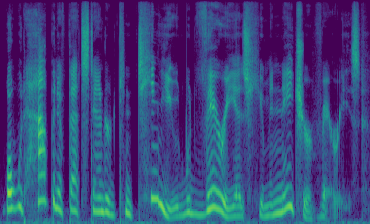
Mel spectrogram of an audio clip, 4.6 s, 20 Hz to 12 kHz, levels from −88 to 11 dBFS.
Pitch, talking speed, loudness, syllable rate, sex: 205 Hz, 170 wpm, -19 LUFS, 5.0 syllables/s, male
